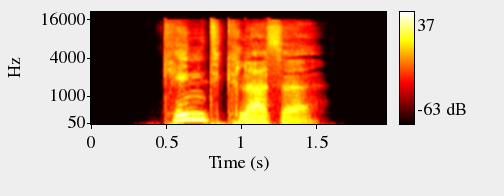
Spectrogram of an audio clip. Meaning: synonym of Unterklasse
- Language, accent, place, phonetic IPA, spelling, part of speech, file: German, Germany, Berlin, [ˈkɪntˌklasə], Kindklasse, noun, De-Kindklasse.ogg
